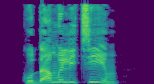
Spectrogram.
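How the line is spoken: Shout. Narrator (Russian): крикнула Марион

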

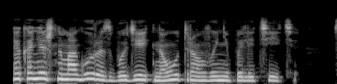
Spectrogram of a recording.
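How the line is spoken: Calm woman. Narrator (Russian): спокойно сказала статная с прической дама-администратор

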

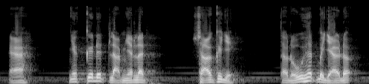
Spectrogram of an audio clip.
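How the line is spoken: Barked shout. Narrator (Vietnamese): người lái xe có vẻ là chủ mới quát lên

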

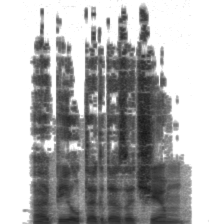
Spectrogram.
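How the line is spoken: Dry question. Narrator (Russian): Сухим голосом поинтересовалась та

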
